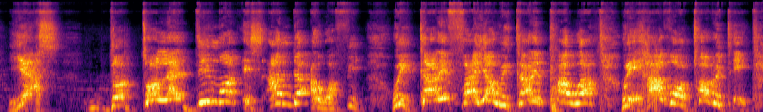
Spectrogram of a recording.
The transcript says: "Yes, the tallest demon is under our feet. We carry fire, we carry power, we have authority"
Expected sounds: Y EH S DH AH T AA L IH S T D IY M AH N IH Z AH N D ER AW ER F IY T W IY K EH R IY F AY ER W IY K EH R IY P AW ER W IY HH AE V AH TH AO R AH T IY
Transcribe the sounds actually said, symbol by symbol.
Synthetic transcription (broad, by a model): Y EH S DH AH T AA L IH T D IY M AH N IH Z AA N D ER AW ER F IY T W IY K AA R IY F AY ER W IY K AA R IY P AW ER W IY HH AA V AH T AO R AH T IY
